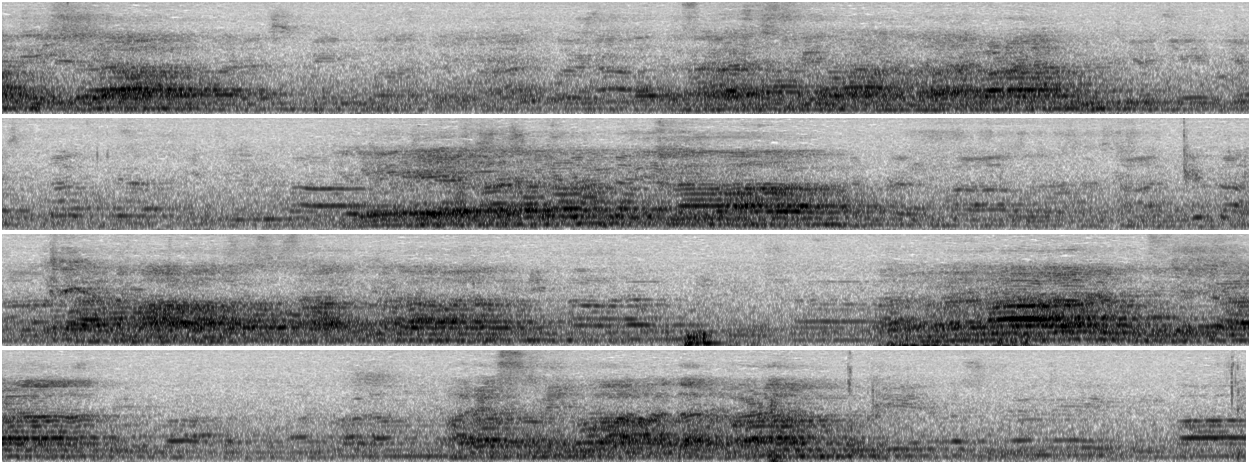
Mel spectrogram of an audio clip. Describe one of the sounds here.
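An elderly man talks calmly and steadily into a microphone, with short pauses.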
